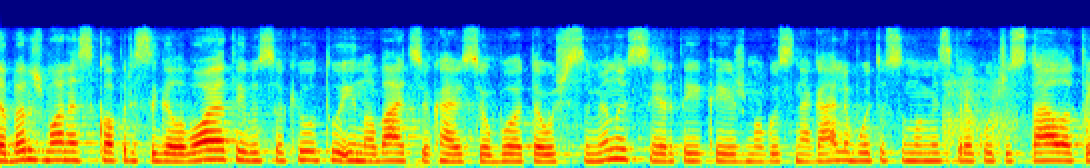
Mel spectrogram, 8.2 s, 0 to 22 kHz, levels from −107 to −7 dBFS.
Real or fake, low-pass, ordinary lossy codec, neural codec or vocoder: real; 10.8 kHz; Opus, 32 kbps; none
